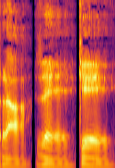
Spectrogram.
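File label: "rareke", concatenated syllables; Affixing experiment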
